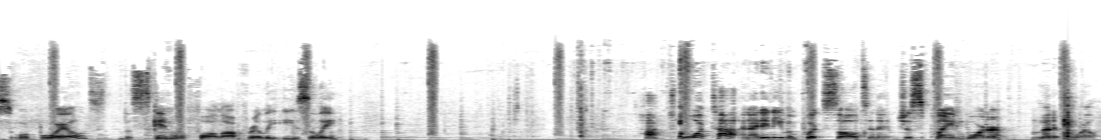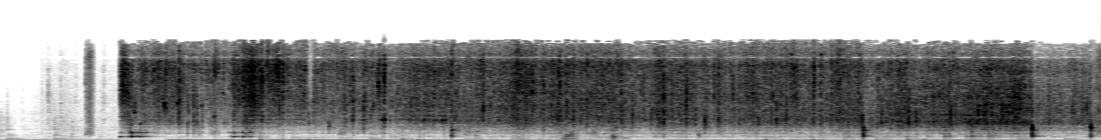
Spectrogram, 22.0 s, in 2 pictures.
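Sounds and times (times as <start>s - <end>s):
onion and tomato sizzling in oil: 12.2s - 22.0s.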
